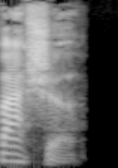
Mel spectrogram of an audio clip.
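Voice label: "basher", British English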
